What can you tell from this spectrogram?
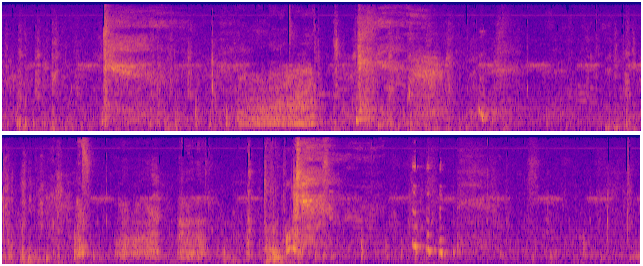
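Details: Cavalier King Charles spaniel puppy fighting his own reflection in a mirror and running in circles; scattered rough, noisy growling bursts and scuffles at uneven intervals, with a few short sharper yaps and a woman's voice in between.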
